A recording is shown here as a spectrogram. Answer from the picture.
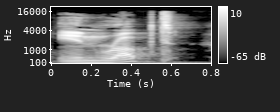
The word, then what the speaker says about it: Inrupt: So the new company that is backing his decentralized platform is called Inrupt. Not Interrupt. I didn't spell it wrong.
